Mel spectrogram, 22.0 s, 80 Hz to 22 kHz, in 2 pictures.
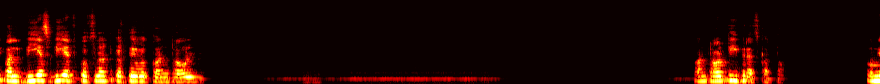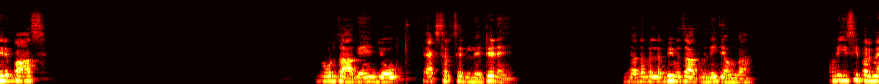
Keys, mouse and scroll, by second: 2.2 ctrl+t, 3.0 click, 3.9 ctrl+z, 5.0 click, 8.1 ctrl+t, 9.4-11.2 scroll down 1, 13.1 scroll up 1, 16.2 ctrl+space, 17.2-18.0 scroll up 1, 19.0-19.3 alt+shift+click, 19.2 scroll up 1, 19.9-20.6 shift+drag.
